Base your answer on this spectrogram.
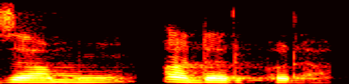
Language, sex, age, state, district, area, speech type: Bodo, female, 30-45, Assam, Kokrajhar, rural, spontaneous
